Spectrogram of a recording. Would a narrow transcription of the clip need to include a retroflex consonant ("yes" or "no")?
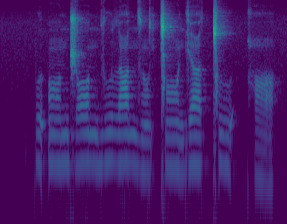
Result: no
